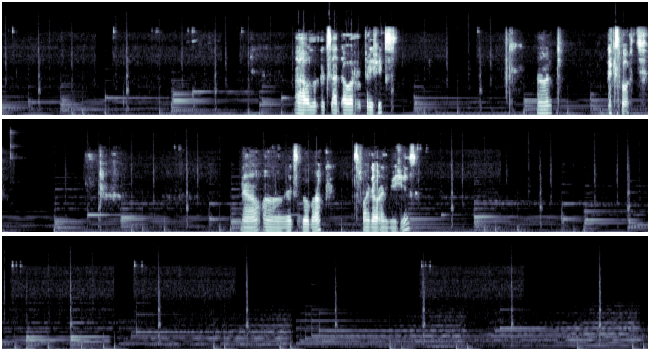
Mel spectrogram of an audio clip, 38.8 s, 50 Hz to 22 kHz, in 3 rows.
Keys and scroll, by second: 5.3 shift+s, 6.2 shift+-, 23.4 a, 23.8 w, 26.9 s, 29.3 d, 29.6 w, 30.5 s, 35.5-37.8 typing.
